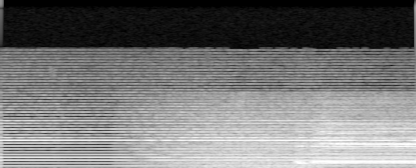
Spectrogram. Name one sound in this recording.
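An air horn blasts loudly.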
